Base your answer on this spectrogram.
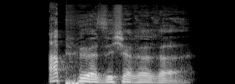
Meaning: inflection of abhörsicher: 1. strong/mixed nominative/accusative feminine singular comparative degree 2. strong nominative/accusative plural comparative degree
- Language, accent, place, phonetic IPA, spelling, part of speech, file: German, Germany, Berlin, [ˈaphøːɐ̯ˌzɪçəʁəʁə], abhörsicherere, adjective, De-abhörsicherere.ogg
